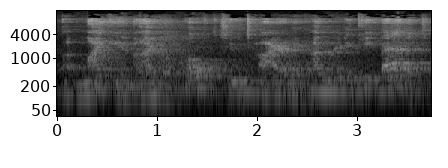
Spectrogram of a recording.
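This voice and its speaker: A man's voice: mid-range voice, very animated, normal speed, a bit bright. An actor playing a stubborn, weary, self-important older man in a stage radio play. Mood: weary, grumbling. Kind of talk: stage radio theatre acting. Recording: echoey hall from far off, faint noise.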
